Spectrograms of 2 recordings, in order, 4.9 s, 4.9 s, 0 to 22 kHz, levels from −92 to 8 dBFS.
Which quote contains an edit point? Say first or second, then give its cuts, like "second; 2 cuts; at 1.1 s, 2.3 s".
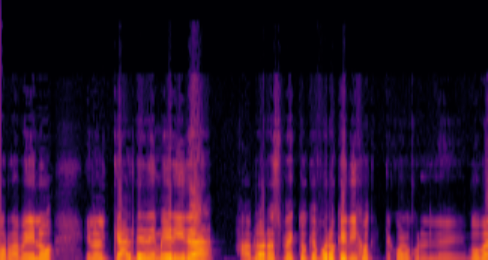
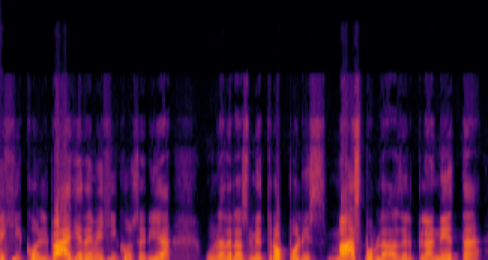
first; 1 cut; at 3.7 s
